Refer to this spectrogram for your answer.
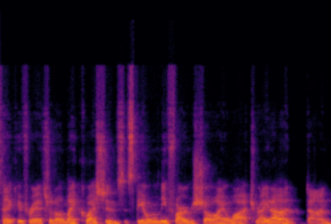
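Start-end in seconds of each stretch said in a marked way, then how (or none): none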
